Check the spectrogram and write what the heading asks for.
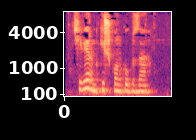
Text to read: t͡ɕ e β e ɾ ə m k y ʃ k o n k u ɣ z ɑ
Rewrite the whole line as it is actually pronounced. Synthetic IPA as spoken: t͡ɕ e β e ɾ ə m k i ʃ k o n k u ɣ z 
